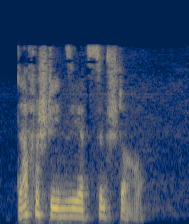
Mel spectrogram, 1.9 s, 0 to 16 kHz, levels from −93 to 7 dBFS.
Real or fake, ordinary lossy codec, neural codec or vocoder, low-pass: real; AAC, 64 kbps; none; 7.2 kHz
